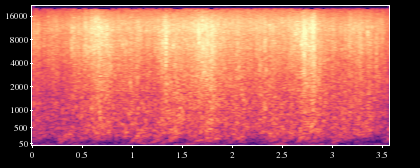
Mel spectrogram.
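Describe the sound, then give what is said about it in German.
A cold-water geyser in Wallenborn bubbling and gushing, its water column rising from a hole in the ground up to 3 meters high: a dense, steady rush of churning water with periodic surges swelling louder, and no voices. “Das Geräusch des aufsteigenden Wassers, das Sprudeln und Brodeln, kennt in Wallenborn jedes Kind.”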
